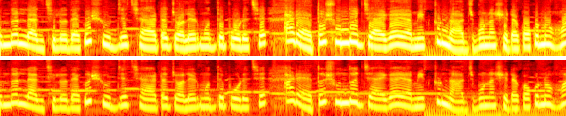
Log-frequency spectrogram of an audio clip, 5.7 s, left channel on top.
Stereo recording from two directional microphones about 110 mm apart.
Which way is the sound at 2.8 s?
65° left (ahead or behind).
